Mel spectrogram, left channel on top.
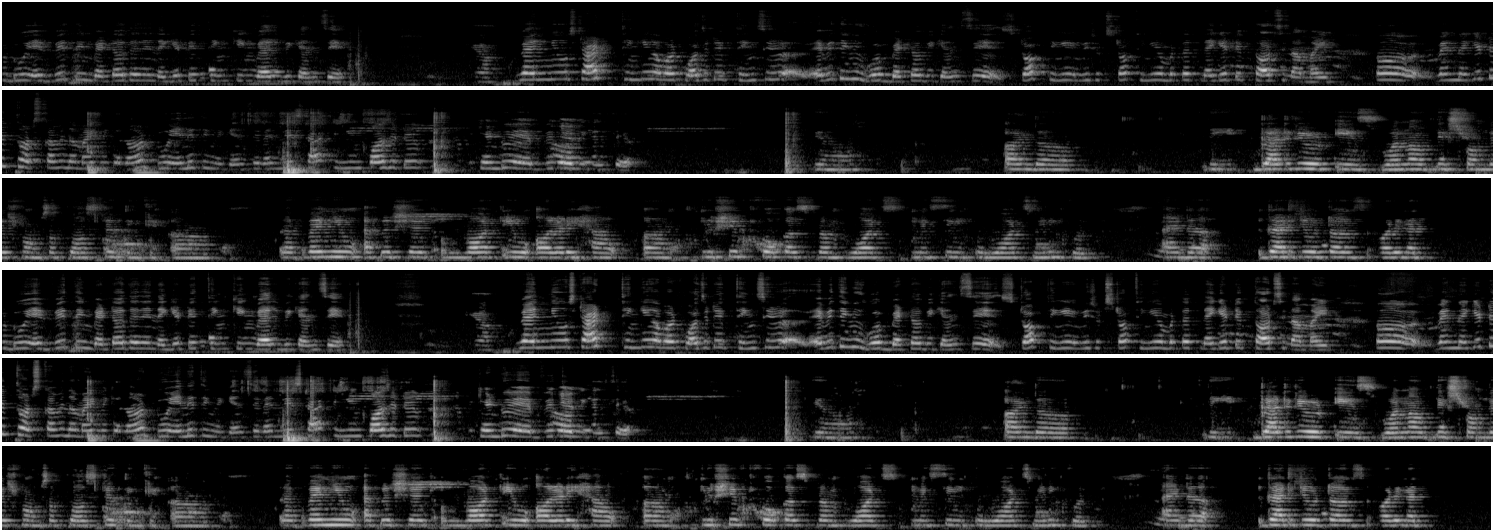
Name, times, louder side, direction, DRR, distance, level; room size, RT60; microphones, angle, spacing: voice 1, 0.0-3.4 4.0-4.1 5.1-19.3 19.7-22.1 41.3-41.6, right 4 dB, 70° right, 10 dB, 1.0 m, -30 dB
voice 2, 23.0-23.5 24.9-25.6 26.9-32.2 32.6-36.0 36.2-40.7 41.0-41.9 42.4-44.0, right 2 dB, 50° right, 8 dB, 1.5 m, -27 dB
17.0 x 9.3 x 2.4 m, 0.36 s
head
